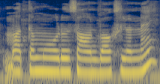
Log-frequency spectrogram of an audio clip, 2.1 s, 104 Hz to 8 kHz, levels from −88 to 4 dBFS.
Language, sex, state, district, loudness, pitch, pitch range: Telugu, female, Telangana, Hyderabad, -12 LUFS, 200 Hz, 190-205 Hz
